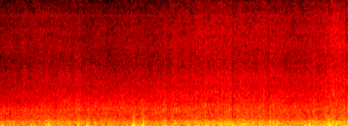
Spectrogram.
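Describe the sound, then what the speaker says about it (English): Strong wind buffets the microphone near the Golden Gate Bridge, a continuous loud roaring rumble with gusty surges throughout and no talking. "the wind was so strong it nearly blew us off the bikes here."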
